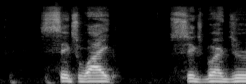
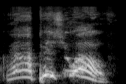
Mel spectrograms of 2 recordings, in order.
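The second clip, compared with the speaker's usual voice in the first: incredulous; 11 semitones higher than usual. Real, not acted. Incredulous comeback.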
